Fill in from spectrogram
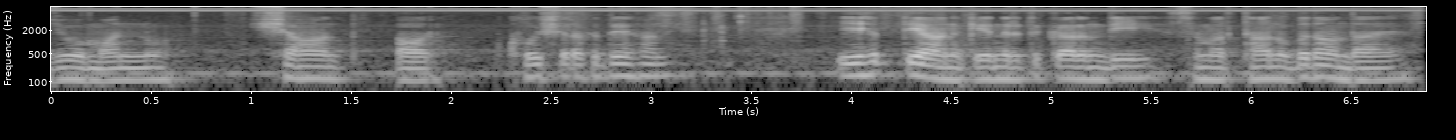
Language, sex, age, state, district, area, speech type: Punjabi, male, 45-60, Punjab, Jalandhar, urban, spontaneous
